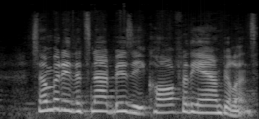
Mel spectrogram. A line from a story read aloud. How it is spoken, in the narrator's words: the doctor said in an offhand voice young doctors adopt for terrible occasions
